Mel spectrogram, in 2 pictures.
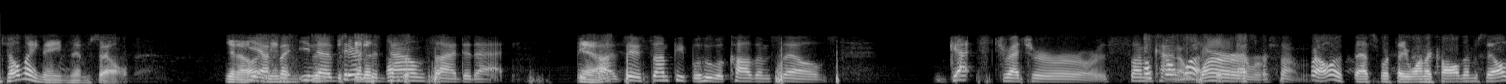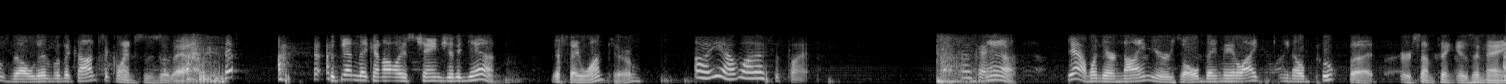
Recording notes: really bad audio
